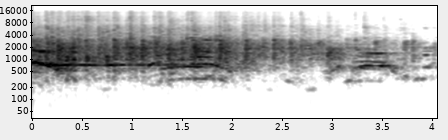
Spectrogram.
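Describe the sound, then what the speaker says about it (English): An audience at a tech and metaverse talk gives a round of applause, a fairly loud patter of clapping that slowly fades while a voice speaks over it. "we want to give her a round of applause"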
